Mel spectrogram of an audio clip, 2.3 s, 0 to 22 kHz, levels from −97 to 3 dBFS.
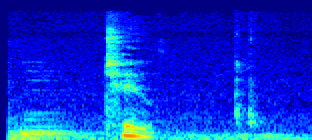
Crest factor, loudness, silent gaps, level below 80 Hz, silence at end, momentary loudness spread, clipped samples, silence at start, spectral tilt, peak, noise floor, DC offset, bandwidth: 18 dB; -32 LUFS; none; -52 dBFS; 0.2 s; 24 LU; under 0.1%; 0.05 s; -6 dB/octave; -16 dBFS; -55 dBFS; under 0.1%; 14.5 kHz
